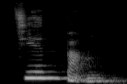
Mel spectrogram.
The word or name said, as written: jianbang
